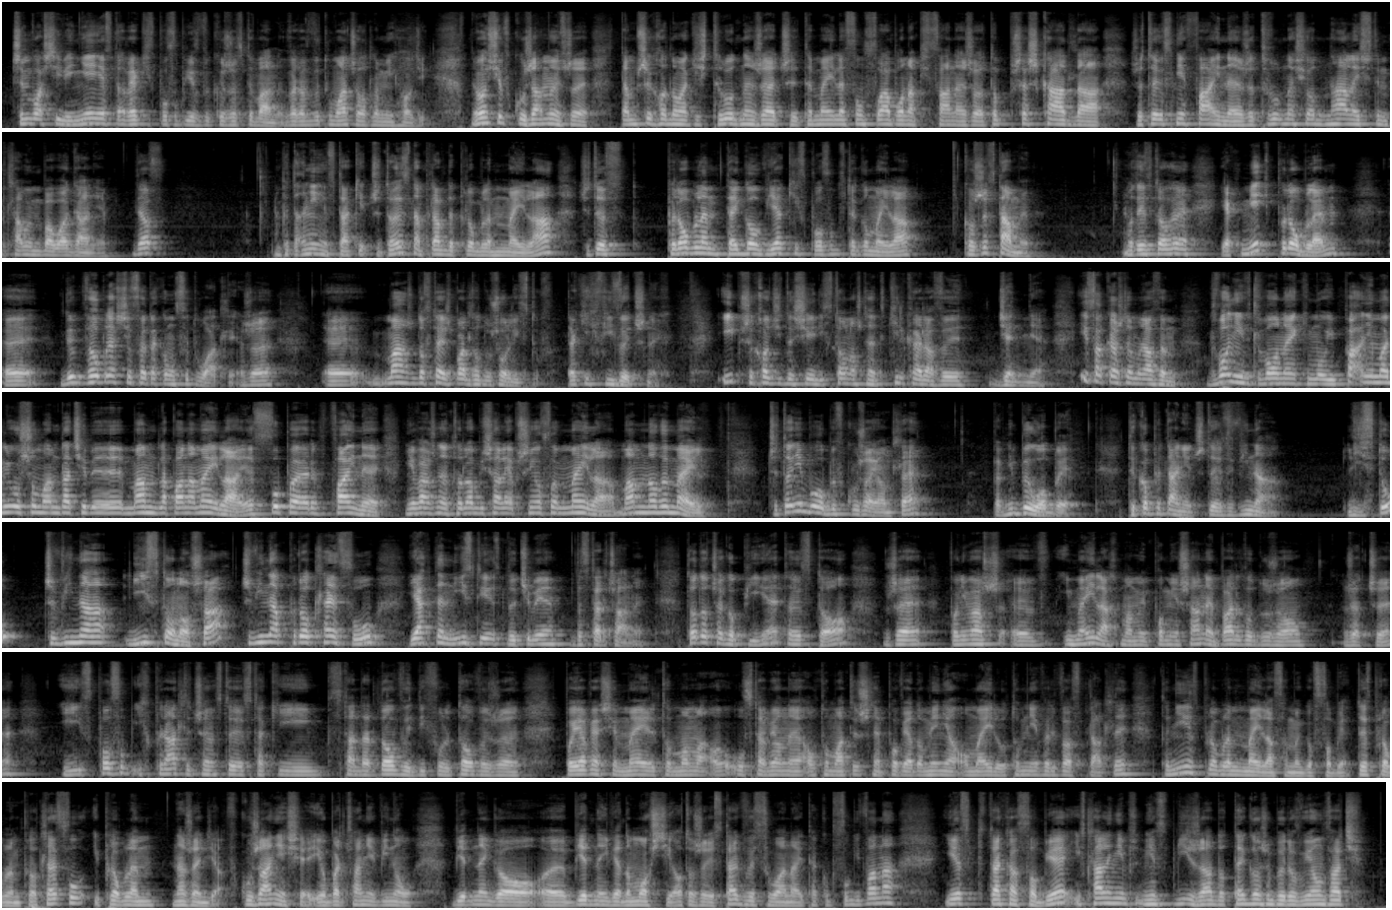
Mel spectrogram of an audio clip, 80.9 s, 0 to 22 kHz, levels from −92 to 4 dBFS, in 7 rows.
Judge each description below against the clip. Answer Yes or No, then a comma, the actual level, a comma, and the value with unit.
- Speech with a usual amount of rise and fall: Yes, average, 4.9 semitones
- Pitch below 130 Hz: No, low, 135 Hz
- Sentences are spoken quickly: Yes, fast, 175 wpm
